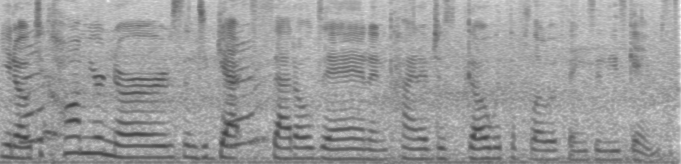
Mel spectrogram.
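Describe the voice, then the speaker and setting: A young woman calling play-by-play at an esports tournament, steady and explanatory. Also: fairly low pitch, a little fast, background noise. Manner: steady, explanatory, with frequent fillers. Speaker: esports caster. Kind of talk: play-by-play commentary.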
